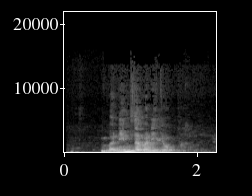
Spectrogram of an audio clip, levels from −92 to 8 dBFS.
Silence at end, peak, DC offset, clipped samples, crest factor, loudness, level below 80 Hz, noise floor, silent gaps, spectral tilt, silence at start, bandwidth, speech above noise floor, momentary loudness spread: 0.55 s; -4 dBFS; under 0.1%; under 0.1%; 16 dB; -18 LUFS; -52 dBFS; -48 dBFS; none; -8.5 dB/octave; 0.1 s; 7 kHz; 31 dB; 17 LU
